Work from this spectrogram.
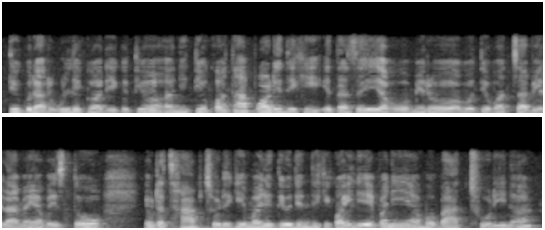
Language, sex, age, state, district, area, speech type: Nepali, female, 30-45, West Bengal, Kalimpong, rural, spontaneous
